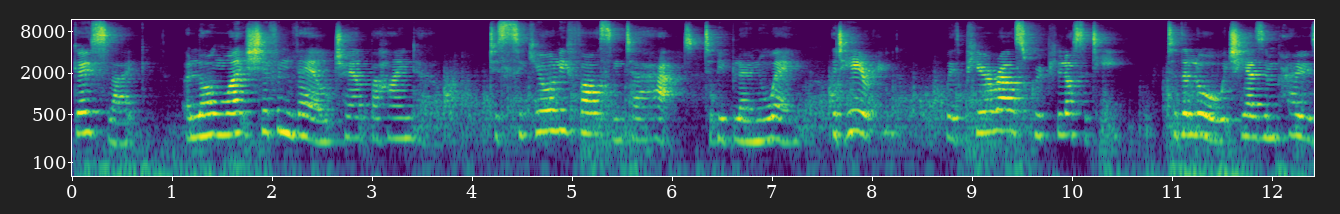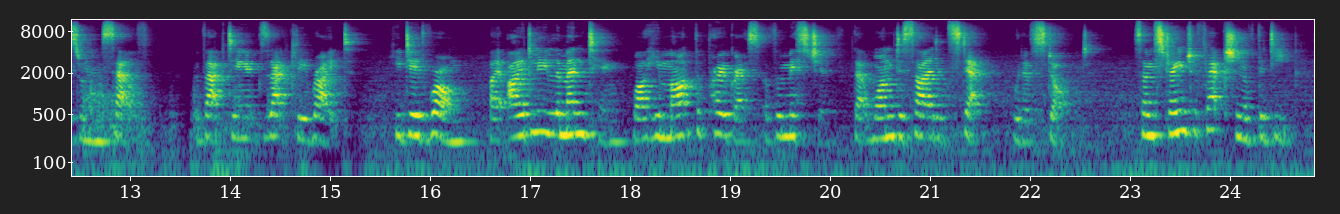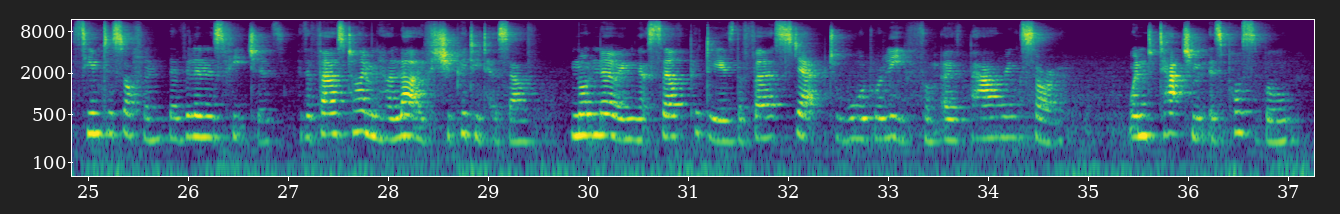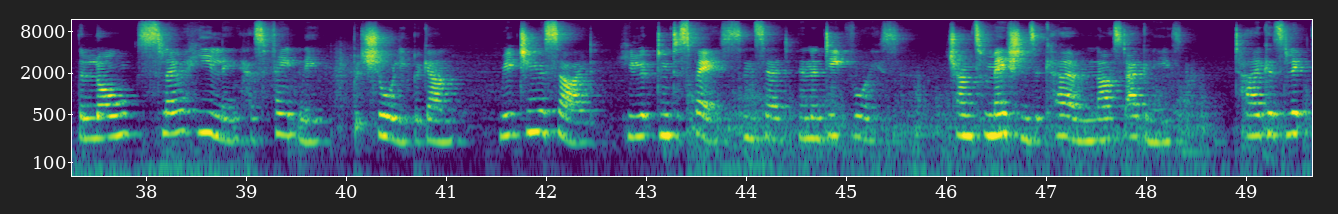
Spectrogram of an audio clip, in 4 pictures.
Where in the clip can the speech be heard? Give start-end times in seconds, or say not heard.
0.0-49.6.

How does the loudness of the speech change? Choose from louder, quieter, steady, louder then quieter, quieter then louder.
steady.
